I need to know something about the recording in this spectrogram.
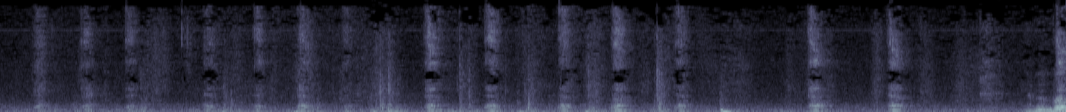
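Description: A small pet animal snorting and sniffing in short sharp snorts, about three or four a second.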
